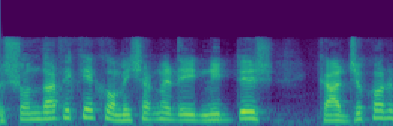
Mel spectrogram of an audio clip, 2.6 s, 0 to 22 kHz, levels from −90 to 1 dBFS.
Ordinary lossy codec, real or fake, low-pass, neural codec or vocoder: none; fake; 7.2 kHz; codec, 16 kHz in and 24 kHz out, 0.6 kbps, FocalCodec, streaming, 4096 codes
